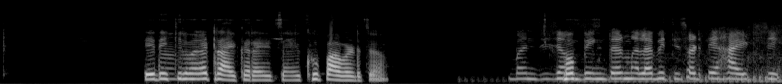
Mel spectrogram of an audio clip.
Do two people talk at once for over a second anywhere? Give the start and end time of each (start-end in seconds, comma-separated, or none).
none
